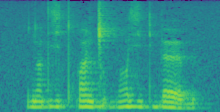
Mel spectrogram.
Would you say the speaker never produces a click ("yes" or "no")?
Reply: no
